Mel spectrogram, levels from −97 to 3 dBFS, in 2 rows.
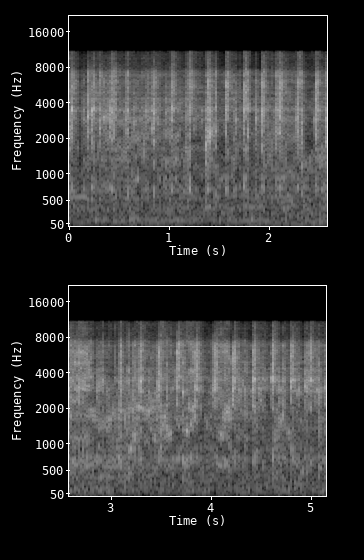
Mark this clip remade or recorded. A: remade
